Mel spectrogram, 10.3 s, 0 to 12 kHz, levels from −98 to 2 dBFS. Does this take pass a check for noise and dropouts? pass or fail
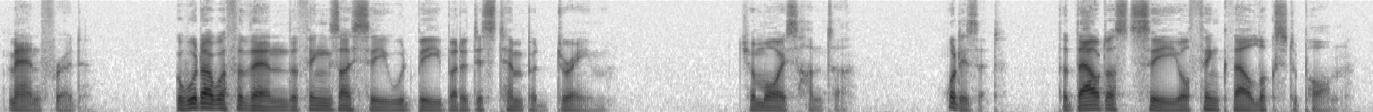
pass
